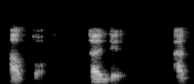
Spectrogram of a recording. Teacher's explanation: huruf ta, dal, dan ta ini makhrajnya sama, ujung lidah dan pangkal gigi seri atas, ya, atau langit-langit mulut yang paling dekat dengan gigi, ya.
